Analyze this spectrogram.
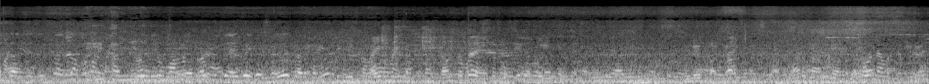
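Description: Several men talk over one another loudly and with animation, close by outdoors.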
